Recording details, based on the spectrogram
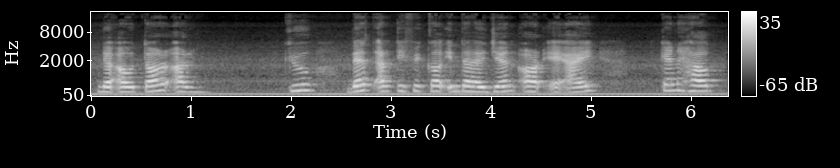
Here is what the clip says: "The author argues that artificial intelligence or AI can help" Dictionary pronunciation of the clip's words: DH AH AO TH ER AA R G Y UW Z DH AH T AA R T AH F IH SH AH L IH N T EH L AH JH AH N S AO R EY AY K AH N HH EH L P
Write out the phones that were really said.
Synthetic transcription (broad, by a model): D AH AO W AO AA R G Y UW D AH T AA R T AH F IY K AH L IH N T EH L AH JH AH N AO R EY AY K AH N HH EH L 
